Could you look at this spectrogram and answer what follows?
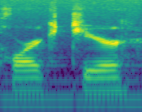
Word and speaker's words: Xorekteer: So the first style I was doing was called Horik Tir. Generally spelled X, this is how I spell it, and I've seen it spelled Xorekteer, something along those lines.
